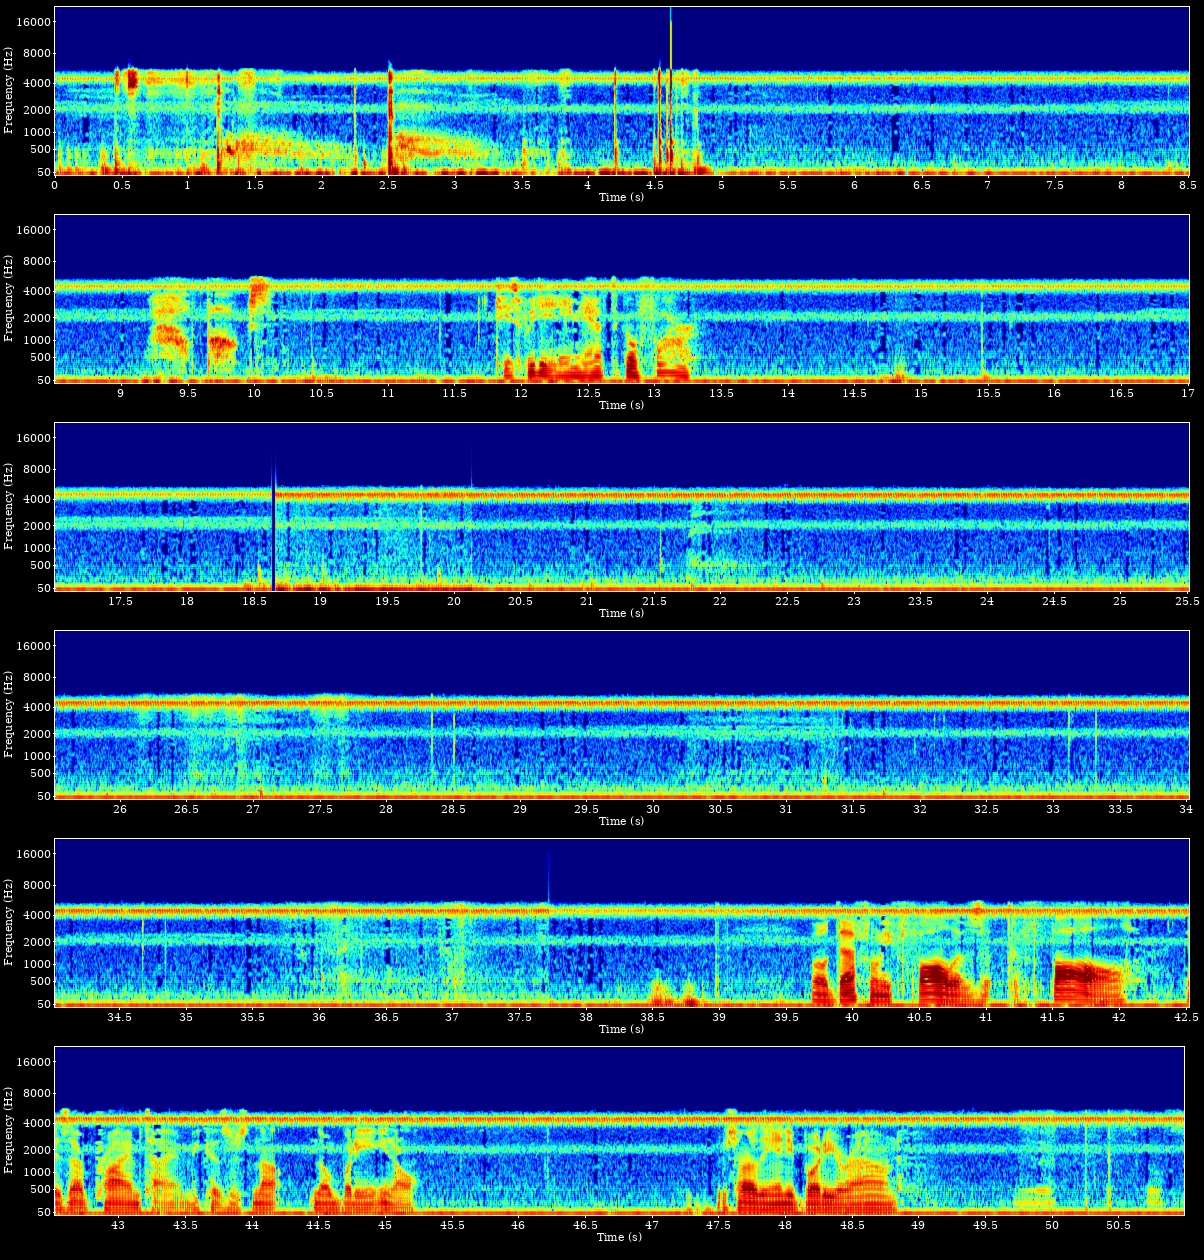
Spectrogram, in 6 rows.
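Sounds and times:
faint clicks and rustles: 0:00.0 - 0:01.3
crickets and insects ringing: 0:00.0 - 0:50.9.

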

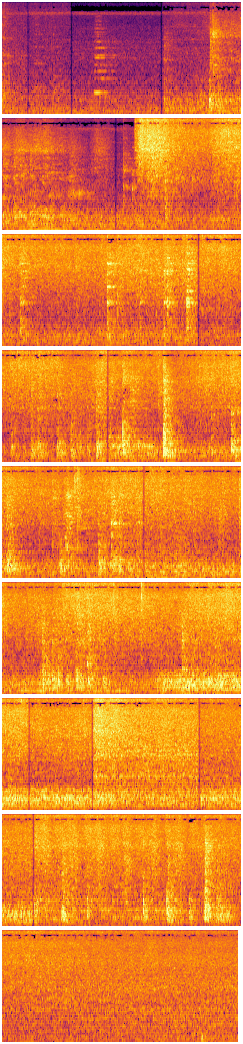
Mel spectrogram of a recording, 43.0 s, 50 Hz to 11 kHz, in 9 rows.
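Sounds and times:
vegetables sizzling in oil: 0:07.4 - 0:42.9.

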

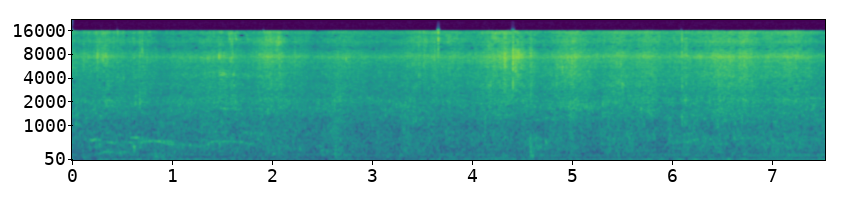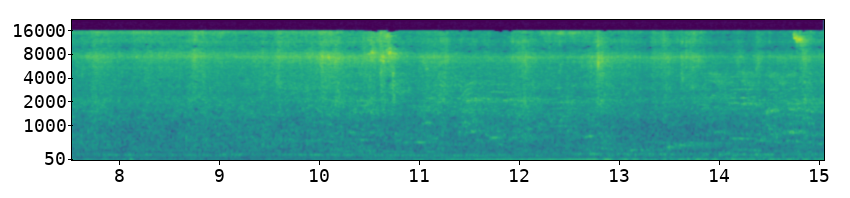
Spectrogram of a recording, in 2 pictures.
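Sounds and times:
floodwater sloshing: 0:00.0 - 0:15.0.

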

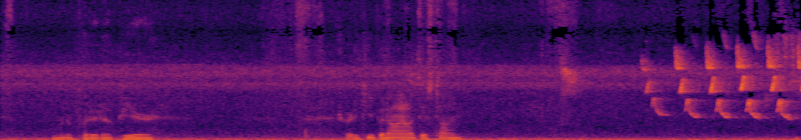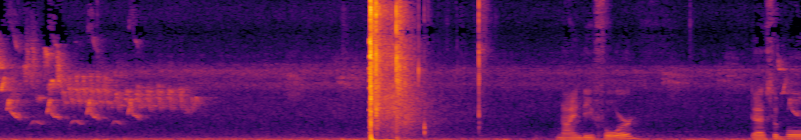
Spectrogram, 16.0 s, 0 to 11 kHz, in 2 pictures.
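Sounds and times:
bird whistling and trilling: 0:06.4 - 0:10.0
rifle shot: 0:11.7 - 0:12.6.

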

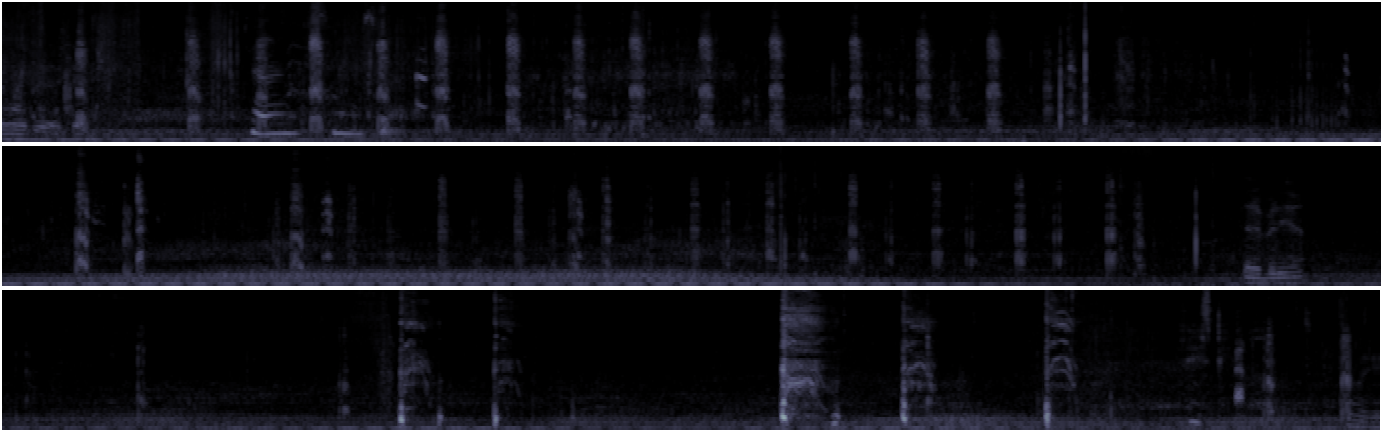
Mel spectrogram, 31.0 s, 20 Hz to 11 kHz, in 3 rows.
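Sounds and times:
low pulsing hum: 0:00.0 - 0:31.0
coots making sharp clicking calls: 0:00.3 - 0:11.5, 0:12.4 - 0:19.6, 0:29.8 - 0:31.0.

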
